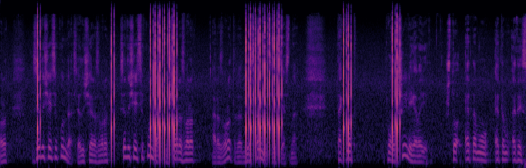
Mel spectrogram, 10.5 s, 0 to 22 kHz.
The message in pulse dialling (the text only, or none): 1 1 6 8 2 2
